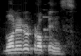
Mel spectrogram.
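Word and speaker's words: gonadotropins: गोनेडोट्रोपिन्स, pins होता है, pins, fins नहीं होता।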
